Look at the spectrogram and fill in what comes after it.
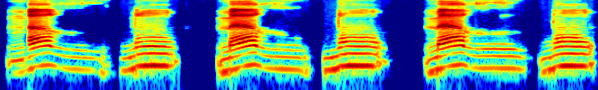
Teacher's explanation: makhraj huruf gain yang keluar dari ujung tenggorokan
